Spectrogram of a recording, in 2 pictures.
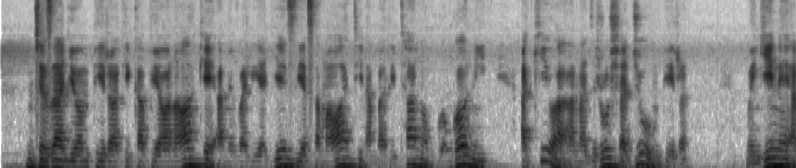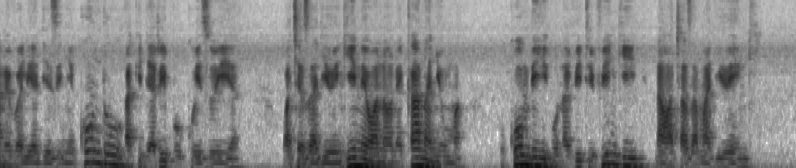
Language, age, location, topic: Swahili, 25-35, Mombasa, government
